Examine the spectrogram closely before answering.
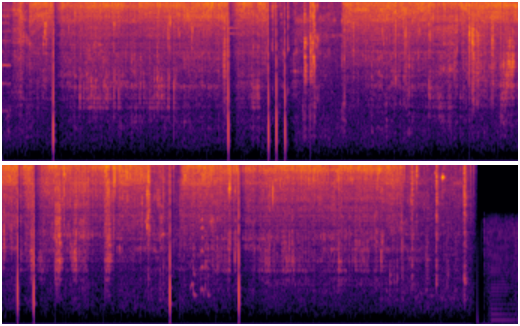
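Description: Bathroom tap running steadily into the sink, a loud even hiss, with a few sharp clicks scattered through it; it cuts off abruptly near the end.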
